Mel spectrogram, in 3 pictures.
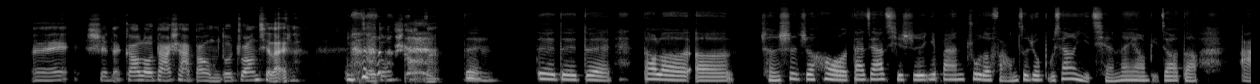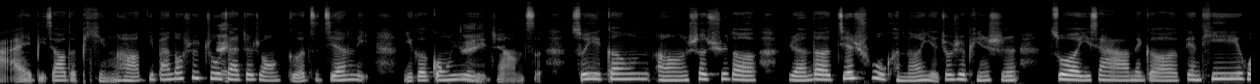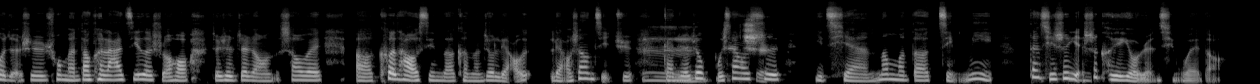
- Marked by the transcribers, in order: laughing while speaking: "起来了"; chuckle; laughing while speaking: "倒个"
- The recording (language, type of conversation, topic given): Chinese, podcast, 如何让社区更温暖、更有人情味？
